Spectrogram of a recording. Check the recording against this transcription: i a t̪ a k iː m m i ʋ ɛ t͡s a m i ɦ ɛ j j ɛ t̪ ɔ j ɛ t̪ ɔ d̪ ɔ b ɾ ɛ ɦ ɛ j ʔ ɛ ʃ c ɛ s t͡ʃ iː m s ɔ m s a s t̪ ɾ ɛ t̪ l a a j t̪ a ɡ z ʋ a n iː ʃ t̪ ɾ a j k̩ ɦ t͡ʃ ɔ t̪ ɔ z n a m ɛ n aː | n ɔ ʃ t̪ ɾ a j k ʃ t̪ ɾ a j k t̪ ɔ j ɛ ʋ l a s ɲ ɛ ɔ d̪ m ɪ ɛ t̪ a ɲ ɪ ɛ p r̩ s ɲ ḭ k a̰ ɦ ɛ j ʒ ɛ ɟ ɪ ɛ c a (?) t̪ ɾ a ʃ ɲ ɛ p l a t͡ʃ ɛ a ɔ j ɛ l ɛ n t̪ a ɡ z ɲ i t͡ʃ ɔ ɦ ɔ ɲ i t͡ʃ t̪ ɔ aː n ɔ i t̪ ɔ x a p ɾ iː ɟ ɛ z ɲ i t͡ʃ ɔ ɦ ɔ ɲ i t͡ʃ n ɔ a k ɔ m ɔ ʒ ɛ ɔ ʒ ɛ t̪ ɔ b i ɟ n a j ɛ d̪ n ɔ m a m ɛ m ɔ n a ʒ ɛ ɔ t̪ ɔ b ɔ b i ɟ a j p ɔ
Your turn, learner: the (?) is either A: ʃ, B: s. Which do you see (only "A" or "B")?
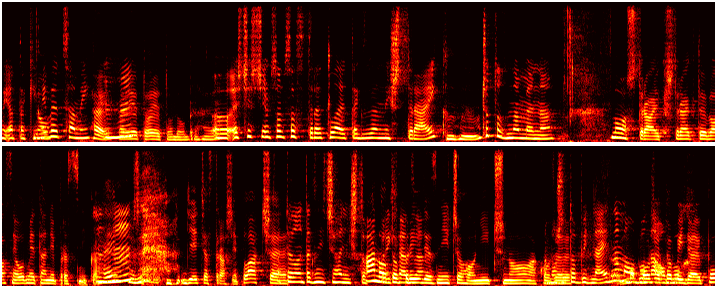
B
